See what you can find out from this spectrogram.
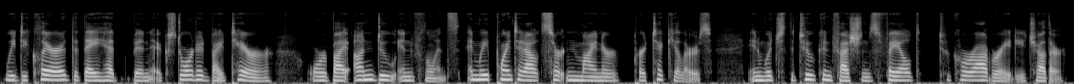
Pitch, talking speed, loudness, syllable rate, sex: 185 Hz, 170 wpm, -18 LUFS, 5.5 syllables/s, female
